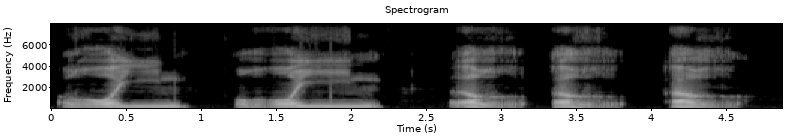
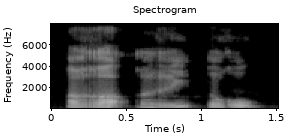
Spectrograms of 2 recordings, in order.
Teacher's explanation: Son point de sortie, c'est le haut de la gorge. Et pareil, c'est une lettre qui est grave.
